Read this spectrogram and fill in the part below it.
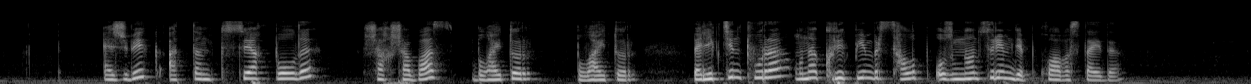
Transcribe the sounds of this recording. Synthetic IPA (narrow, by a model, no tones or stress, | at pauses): æʒɪbe̞kɑt̪ːɑnt̪ʰʏ̥sijɑq̚bo̞lˠd̪ə | ʃɑqʃɑbɑs | bəlˠɑjt̪ʊɾ | b̥əlˠɑjt̪ʰʊɾ | bæle̞kt̪e̞nt̪ʰuɾɑmənɑkʲʰʏɾe̞k̚pe̞nbɪɾsɑlˠəpʊzəɴnɑnt̪sʏɾe̞md̪e̞pqʰuɑβɑst̪ɑjd̪ə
